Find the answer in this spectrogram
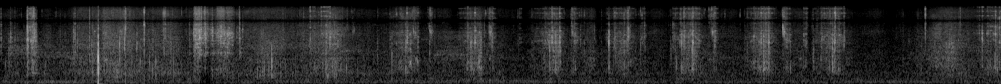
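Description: Scratchy rustling and small clicks from hands working an ice-fishing tip-up's line spool as the line pays out into the hole under a sounder weight, with one sharp click about a second in.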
